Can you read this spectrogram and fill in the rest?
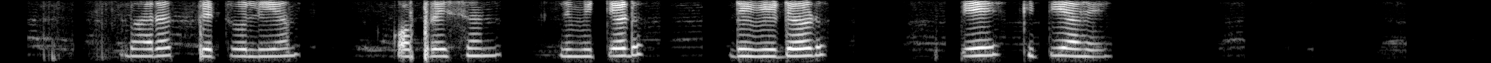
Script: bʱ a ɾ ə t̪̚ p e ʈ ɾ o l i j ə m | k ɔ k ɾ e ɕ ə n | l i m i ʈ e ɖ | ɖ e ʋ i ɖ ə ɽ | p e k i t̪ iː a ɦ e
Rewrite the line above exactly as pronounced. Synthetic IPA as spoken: bʱ a ɾ ə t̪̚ p e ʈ ɾ o l i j ə m | k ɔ p ɾ e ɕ ə n | l i m i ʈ e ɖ | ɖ i ʋ i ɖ ə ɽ | p e k i t̪ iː a ɦ e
